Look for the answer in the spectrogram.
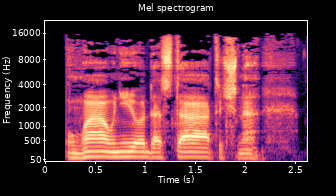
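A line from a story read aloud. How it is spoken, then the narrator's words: Grumble. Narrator (Russian): проворчал моряк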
